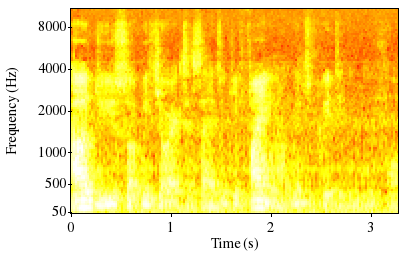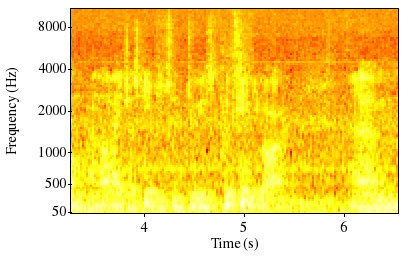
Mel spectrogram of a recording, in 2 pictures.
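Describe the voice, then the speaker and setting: A man with a very deep, low pitch talks at a fairly quick pace, with lively intonation and big swings in loudness. The recording has audible room echo and noticeable background noise. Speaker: online instructor. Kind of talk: online class lecture. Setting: live stream. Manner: fast.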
